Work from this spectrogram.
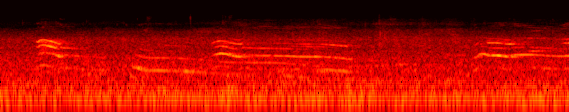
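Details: Abandoned street cats and kittens at feeding time, three separate meows spaced about two seconds apart, each starting high and sliding lower in a long wavering tone, over constant low outdoor hum.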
